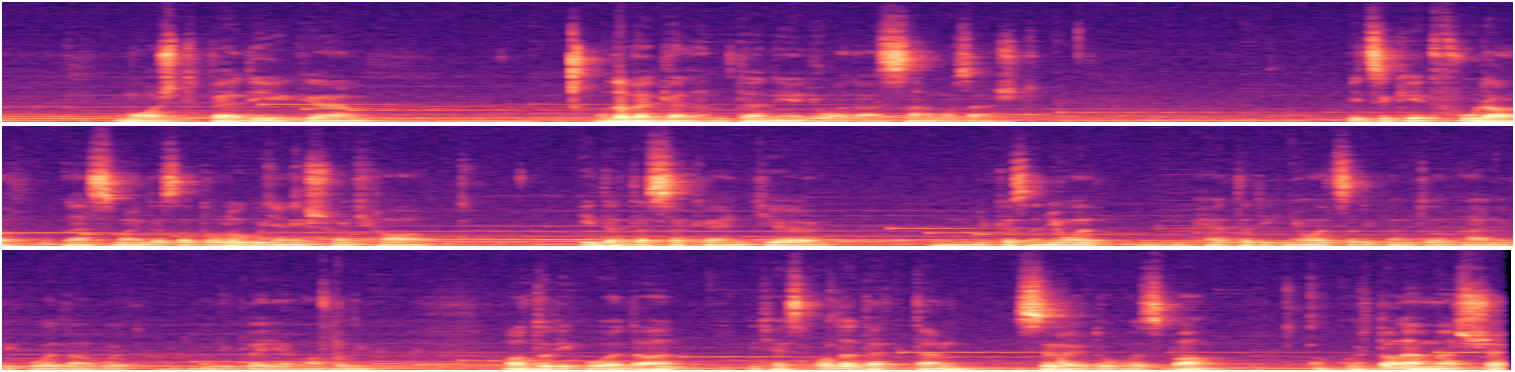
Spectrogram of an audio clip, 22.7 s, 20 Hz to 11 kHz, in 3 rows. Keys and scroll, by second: 16.8 6.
